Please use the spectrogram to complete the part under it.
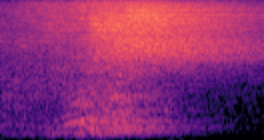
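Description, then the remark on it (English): A group of performers in a live performance art piece imitate ocean waves with their voices, one long, breathy hissing whoosh that swells to a peak and then slowly recedes, a soft low rumble mixed beneath the airy rush. “When they flutter back to life a few moments later, they channel a fresh sensory experience, this time voicing the sound of the ocean.”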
